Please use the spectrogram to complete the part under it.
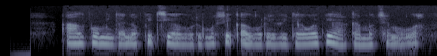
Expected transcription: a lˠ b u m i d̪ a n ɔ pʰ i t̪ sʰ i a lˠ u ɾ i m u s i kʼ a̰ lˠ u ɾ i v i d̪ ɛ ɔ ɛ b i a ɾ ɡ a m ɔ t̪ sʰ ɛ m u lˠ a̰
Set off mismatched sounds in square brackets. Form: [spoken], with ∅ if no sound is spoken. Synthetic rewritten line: a lˠ b [ɔ] m i d̪ a n ɔ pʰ i t̪ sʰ i a lˠ u ɾ i m u s i kʼ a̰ lˠ u ɾ i v i d̪ ɛ ɔ ɛ b i a ɾ ɡ a m ɔ t̪ sʰ ɛ m u lˠ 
